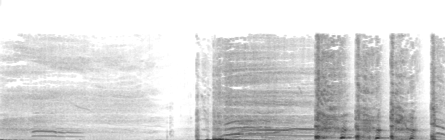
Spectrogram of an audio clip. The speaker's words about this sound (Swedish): Nej, jag gör inte det. Jag hostar. Ja, du ringde mig igår och då lät det som att... Eller var det i morse? Igår kväll. Som att du hade lunginflammation. Kan du göra så där? Ja. Det bubblar där. I luftrören.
